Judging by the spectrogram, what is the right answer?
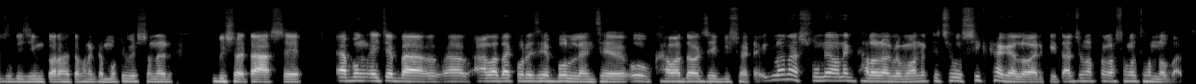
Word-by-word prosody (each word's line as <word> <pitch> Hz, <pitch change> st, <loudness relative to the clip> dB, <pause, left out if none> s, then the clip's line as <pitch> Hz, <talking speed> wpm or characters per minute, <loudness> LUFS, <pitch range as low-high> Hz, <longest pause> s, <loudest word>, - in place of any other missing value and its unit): যদি 130 Hz, 0 st, -7 dB
জিম 130 Hz, 0 st, -3 dB
করা 120 Hz, 0 st, +4 dB
হয়, 125 Hz, -, -2 dB
তখন 125 Hz, +1 st, -3 dB
একটা 125 Hz, -, -4 dB
মোটিভেশন 135 Hz, +1 st, -5 dB
এর 120 Hz, -, -1 dB, 0.5 s
বিষয়টা 125 Hz, -1 st, +3 dB
আসে। 120 Hz, -1 st, -2 dB, 0.5 s
এবং 175 Hz, +1 st, -1 dB, 0.2 s
এই 160 Hz, -, -2 dB
যে 170 Hz, -, +6 dB
ব্যা 140 Hz, -2 st, +9 dB
আ 130 Hz, -, -3 dB, 0.2 s
আও 135 Hz, -, 0 dB, 0.2 s
আলাদা 150 Hz, +1 st, +4 dB
করে 150 Hz, -1 st, +1 dB
যে 150 Hz, -, +3 dB, 0.2 s
বললেন 135 Hz, -3 st, +1 dB
যে, 130 Hz, -, -1 dB, 0.3 s
ও -, -, +2 dB, 0.2 s
খাওয়া-দাওয়ার 135 Hz, -1 st, +2 dB
যে 135 Hz, -, -3 dB
বিষয়টা, 120 Hz, -, -7 dB
এগুলো 215 Hz, +5 st, -4 dB
না 225 Hz, -, +3 dB
শুনে 180 Hz, 0 st, -4 dB
অনেক 180 Hz, -1 st, -2 dB
ভালো 145 Hz, -2 st, +3 dB
লাগলো। 130 Hz, -1 st, +1 dB, 0.2 s
অনেক 145 Hz, -, -6 dB
কিছু 150 Hz, +3 st, -9 dB, 0.2 s
শিক্ষা 190 Hz, 0 st, -3 dB
গেল 120 Hz, -2 st, +2 dB
আরকি। 115 Hz, +3 st, -9 dB
তার 135 Hz, -, +1 dB
জন্য 150 Hz, +1 st, -6 dB
আপনাকে 145 Hz, -1 st, -4 dB
অসংখ্য 145 Hz, +1 st, -5 dB
ধন্যবাদ। 115 Hz, -6 st, -5 dB
135 Hz, 205 wpm, -23 LUFS, 130-150 Hz, 0.5 s, ব্যা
